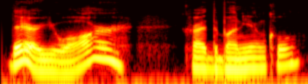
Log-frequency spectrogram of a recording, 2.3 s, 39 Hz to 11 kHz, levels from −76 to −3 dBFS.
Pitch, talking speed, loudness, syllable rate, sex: 135 Hz, 180 wpm, -18 LUFS, 6.0 syllables/s, male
